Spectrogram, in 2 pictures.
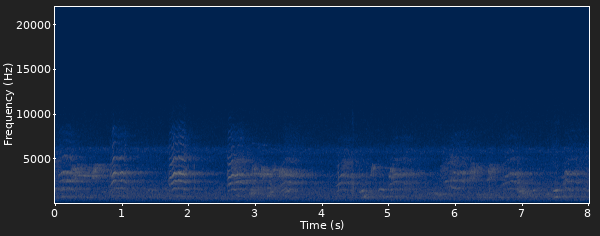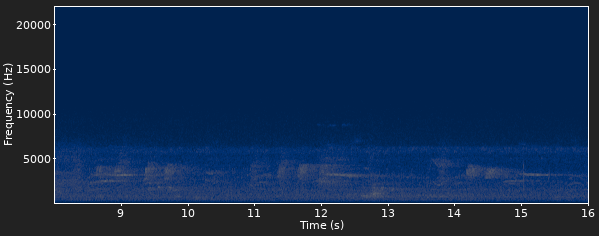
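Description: Birds chirping and calling again and again in short notes, some sliding downward, busiest in the first few seconds, over a faint steady high-pitched hum.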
